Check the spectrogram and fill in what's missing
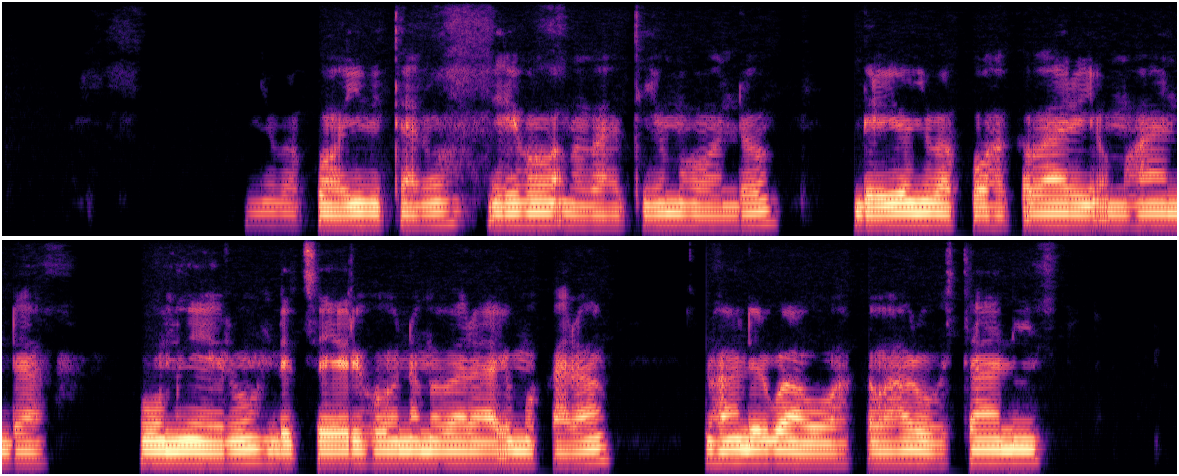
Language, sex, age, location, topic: Kinyarwanda, male, 25-35, Huye, health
